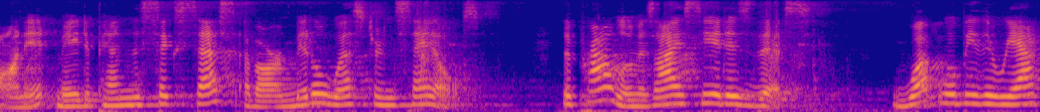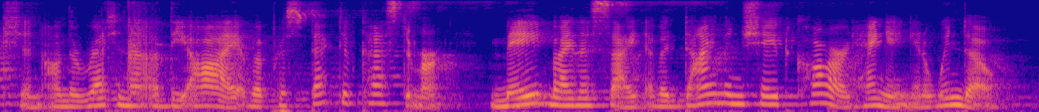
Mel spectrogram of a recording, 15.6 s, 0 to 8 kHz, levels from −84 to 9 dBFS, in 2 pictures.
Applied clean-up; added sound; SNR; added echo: neural separator model SepFormer DNS4.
